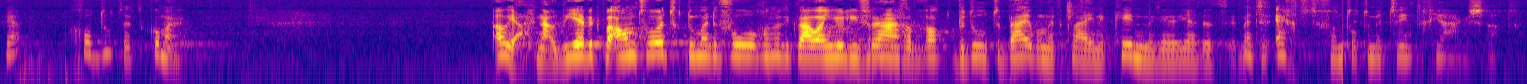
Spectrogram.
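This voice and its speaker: A woman's voice: medium pitch, normal speed. Emphatic woman preaching in echoey hall. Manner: emphatic, repeats warnings. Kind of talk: sermon.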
